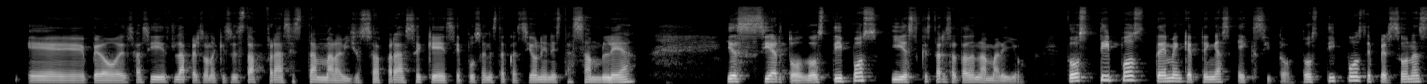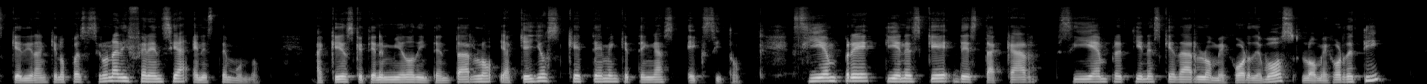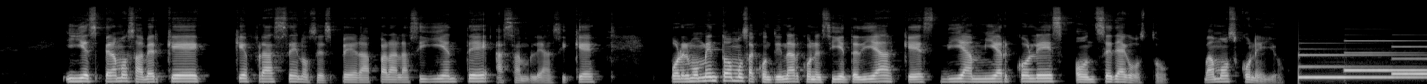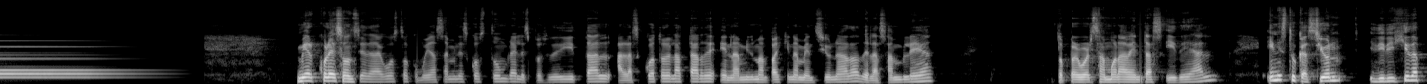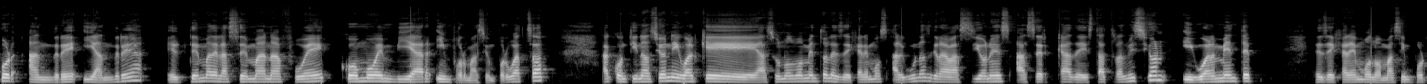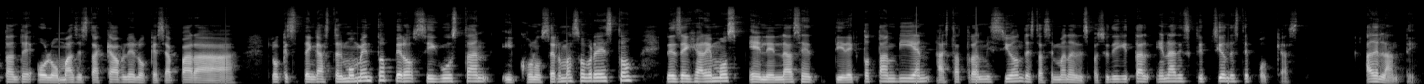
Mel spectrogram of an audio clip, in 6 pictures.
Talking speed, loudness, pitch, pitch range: 165 wpm, -19 LUFS, 125 Hz, 110-145 Hz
